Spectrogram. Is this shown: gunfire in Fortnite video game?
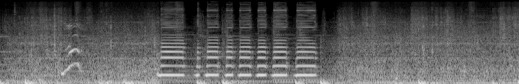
no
